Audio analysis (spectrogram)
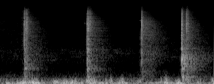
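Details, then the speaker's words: Small radial engine cranking: sharp snapping cracks about every half second over a low cranking rumble, with sparks visible and audible; ignition firing properly. "there you go I hear spark you hear Spark I mean I see Sparks well but I hear Sparks"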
